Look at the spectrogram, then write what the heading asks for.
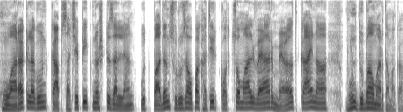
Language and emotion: Goan Konkani, fearful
